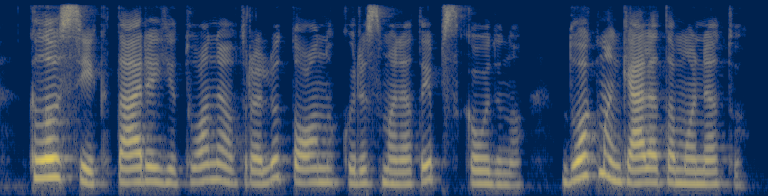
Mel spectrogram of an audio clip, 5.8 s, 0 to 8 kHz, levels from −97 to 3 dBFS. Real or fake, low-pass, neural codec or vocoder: real; 7.2 kHz; none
